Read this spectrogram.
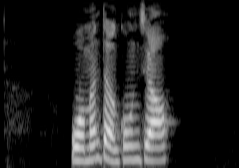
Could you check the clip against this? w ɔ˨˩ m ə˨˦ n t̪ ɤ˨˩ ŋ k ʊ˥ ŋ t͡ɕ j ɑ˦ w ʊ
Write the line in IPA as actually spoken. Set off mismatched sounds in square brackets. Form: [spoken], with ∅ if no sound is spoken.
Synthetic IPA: w ɔ˨˩ m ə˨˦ n t̪ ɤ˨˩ ŋ k ʊ˥ ŋ t͡ɕ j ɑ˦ [∅] ʊ

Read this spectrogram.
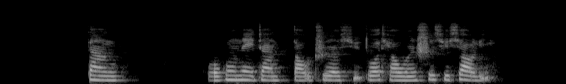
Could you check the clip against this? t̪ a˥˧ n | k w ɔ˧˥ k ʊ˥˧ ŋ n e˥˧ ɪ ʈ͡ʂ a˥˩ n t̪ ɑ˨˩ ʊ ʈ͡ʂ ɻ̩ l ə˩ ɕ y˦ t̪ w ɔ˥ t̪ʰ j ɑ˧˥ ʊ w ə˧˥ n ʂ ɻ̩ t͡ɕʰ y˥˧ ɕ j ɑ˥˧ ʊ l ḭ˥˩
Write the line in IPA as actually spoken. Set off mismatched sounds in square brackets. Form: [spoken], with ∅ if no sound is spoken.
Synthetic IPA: t̪ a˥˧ n | k w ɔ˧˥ k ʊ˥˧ ŋ n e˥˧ ɪ ʈ͡ʂ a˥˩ n t̪ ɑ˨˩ ʊ ʈ͡ʂ ɻ̩ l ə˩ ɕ [y˨˩] t̪ w ɔ˥ t̪ʰ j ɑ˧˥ ʊ w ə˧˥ n ʂ ɻ̩ t͡ɕʰ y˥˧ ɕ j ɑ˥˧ ʊ l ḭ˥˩

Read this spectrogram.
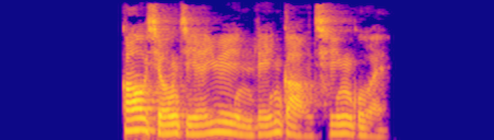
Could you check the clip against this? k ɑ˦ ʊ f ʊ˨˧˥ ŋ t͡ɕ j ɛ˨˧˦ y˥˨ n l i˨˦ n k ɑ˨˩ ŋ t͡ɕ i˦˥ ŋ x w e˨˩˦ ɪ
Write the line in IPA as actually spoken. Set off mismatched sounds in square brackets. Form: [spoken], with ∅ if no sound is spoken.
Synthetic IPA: k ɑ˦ ʊ [ɕ] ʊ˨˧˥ ŋ t͡ɕ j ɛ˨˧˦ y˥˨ n l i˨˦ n k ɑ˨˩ ŋ [t͡ɕʰ] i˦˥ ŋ [k] w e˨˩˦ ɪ

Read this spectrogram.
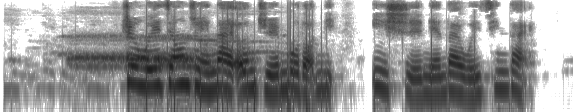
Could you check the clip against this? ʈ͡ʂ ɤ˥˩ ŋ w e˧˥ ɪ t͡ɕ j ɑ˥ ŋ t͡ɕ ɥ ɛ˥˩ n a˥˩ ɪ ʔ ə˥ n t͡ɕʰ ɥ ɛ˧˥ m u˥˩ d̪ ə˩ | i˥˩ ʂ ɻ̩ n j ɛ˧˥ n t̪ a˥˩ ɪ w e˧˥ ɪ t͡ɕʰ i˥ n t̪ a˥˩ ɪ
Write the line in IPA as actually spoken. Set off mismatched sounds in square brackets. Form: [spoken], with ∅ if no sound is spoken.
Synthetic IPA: ʈ͡ʂ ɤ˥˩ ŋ w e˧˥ ɪ t͡ɕ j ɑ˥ ŋ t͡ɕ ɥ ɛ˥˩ n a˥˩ ɪ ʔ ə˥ n [t͡ɕ] ɥ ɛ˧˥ m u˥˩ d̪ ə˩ | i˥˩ ʂ ɻ̩ n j ɛ˧˥ n t̪ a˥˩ ɪ w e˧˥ ɪ t͡ɕʰ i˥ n t̪ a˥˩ ɪ

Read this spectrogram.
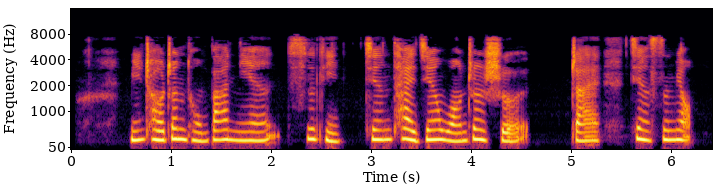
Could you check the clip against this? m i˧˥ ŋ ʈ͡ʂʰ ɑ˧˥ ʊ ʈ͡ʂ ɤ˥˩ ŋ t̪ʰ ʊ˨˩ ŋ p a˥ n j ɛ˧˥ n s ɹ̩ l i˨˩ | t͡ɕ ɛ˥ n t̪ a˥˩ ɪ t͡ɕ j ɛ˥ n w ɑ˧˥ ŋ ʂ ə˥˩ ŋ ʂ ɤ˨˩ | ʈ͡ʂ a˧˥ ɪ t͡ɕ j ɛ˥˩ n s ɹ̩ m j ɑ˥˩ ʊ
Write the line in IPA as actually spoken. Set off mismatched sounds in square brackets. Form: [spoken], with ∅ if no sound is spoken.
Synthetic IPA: m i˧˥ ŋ ʈ͡ʂʰ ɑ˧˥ ʊ ʈ͡ʂ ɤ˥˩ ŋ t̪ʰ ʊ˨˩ ŋ p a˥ n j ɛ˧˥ n s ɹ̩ l i˨˩ | t͡ɕ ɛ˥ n [t̪ʰ] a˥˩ ɪ t͡ɕ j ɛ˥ n w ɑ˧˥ ŋ [ʈ͡ʂ] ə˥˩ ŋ ʂ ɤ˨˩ | ʈ͡ʂ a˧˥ ɪ t͡ɕ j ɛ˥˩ n s ɹ̩ m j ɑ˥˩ ʊ

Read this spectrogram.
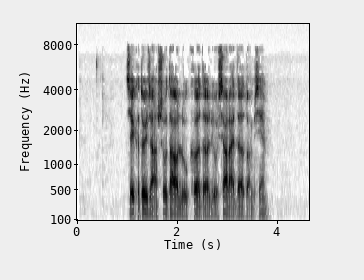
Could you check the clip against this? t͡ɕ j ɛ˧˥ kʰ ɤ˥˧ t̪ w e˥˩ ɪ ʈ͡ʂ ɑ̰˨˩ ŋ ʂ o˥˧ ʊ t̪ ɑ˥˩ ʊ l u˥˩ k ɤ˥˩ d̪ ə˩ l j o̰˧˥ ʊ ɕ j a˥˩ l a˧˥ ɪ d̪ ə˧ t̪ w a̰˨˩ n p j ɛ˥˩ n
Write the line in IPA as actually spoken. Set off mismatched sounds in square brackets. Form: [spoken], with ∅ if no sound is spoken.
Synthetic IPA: t͡ɕ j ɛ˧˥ kʰ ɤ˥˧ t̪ w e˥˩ ɪ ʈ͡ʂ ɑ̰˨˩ ŋ ʂ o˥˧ ʊ t̪ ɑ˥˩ ʊ l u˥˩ [kʰ] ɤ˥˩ d̪ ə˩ l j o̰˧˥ ʊ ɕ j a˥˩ l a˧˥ ɪ d̪ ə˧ t̪ w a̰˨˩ n [pʰ] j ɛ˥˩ n

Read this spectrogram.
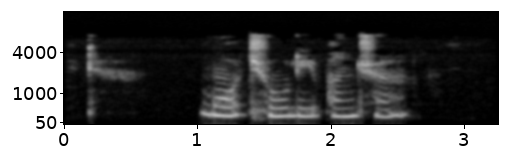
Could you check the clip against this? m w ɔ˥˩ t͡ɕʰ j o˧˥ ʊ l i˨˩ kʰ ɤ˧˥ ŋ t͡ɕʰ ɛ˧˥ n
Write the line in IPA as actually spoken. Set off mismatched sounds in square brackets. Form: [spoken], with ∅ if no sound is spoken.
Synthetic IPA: m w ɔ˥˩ t͡ɕʰ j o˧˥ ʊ l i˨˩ [pʰ] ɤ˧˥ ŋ t͡ɕʰ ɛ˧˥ n

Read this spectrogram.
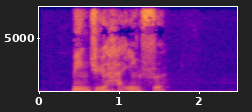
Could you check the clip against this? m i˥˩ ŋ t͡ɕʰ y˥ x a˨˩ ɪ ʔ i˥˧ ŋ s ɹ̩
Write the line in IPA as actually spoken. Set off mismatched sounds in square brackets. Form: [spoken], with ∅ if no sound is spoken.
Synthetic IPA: m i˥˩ ŋ [t͡ɕ] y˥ x a˨˩ ɪ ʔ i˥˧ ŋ s ɹ̩

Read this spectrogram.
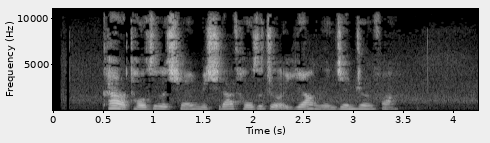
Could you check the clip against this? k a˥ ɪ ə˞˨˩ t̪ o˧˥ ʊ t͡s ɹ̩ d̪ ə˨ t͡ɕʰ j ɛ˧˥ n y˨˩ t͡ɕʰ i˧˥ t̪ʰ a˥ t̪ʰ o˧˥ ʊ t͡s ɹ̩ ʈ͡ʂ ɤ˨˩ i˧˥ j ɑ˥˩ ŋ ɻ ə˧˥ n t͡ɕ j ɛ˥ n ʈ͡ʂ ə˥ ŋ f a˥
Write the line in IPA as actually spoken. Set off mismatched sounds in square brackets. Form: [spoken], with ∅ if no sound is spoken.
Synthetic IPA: [kʰ] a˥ ɪ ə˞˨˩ [t̪ʰ] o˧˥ ʊ t͡s ɹ̩ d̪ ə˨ t͡ɕʰ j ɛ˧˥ n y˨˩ t͡ɕʰ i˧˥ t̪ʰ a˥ t̪ʰ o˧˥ ʊ t͡s ɹ̩ ʈ͡ʂ ɤ˨˩ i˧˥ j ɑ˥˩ ŋ ɻ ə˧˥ n t͡ɕ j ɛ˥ n ʈ͡ʂ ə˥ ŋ f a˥

